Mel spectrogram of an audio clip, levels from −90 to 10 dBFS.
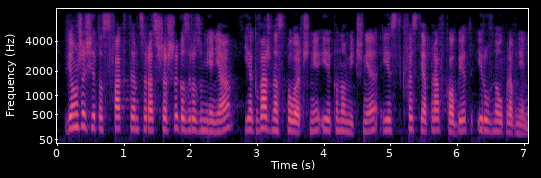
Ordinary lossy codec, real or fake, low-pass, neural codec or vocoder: none; fake; 7.2 kHz; autoencoder, 48 kHz, 128 numbers a frame, DAC-VAE, trained on Japanese speech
